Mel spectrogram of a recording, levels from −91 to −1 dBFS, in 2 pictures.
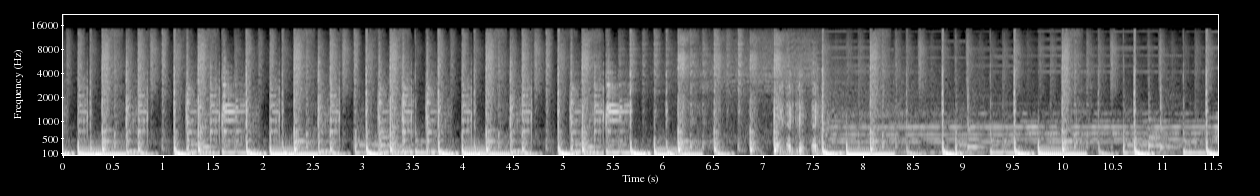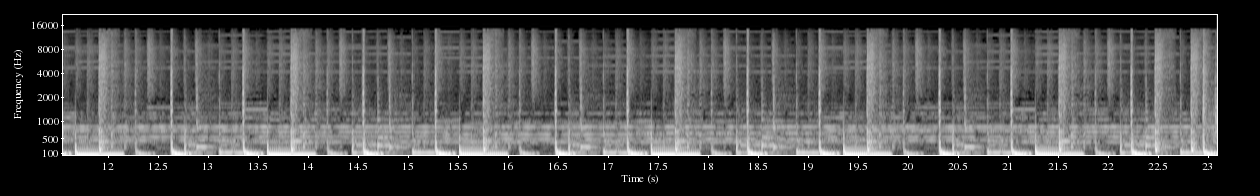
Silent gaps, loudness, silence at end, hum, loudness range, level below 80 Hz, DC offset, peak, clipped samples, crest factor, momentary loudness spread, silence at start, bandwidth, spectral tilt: none; -15 LUFS; 0 s; none; 2 LU; -14 dBFS; under 0.1%; 0 dBFS; under 0.1%; 12 dB; 11 LU; 0 s; 14 kHz; -5 dB/octave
